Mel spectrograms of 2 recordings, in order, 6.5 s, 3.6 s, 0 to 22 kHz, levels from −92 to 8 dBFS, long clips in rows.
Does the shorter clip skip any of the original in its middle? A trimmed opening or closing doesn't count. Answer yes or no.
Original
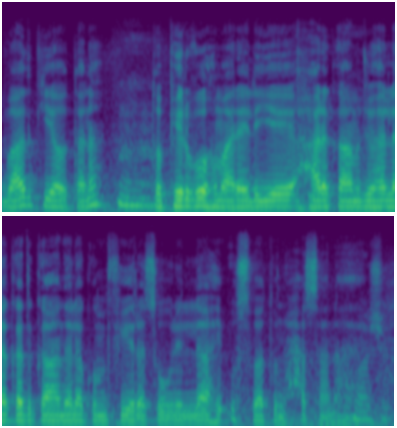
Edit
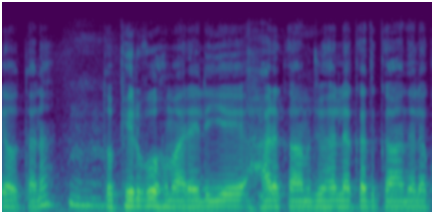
no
